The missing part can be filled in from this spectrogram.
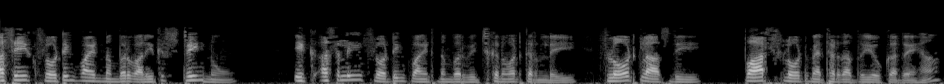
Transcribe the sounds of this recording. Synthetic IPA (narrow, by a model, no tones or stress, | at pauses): əsĩːɪkpʰlɔːʈɪ̃ŋɡ̚paːɪ̃ɳʈnə̃mbəɾʋaːliːsʈɾɪ̃ŋɡnũː | ɪkəsliːpʰlɔːʈɪ̃ŋɡpaːɪ̃ɳʈnə̃mbəɾʋɪt͡ʃkənʋəɾʈkəɾənləiːpʰlɔːʈklaːsd̪iː | paːɾspʰlɔːʈmɛːt̪ʰəɖd̪aːpɾəjoːɡ̚kəɾːəeːɦãː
